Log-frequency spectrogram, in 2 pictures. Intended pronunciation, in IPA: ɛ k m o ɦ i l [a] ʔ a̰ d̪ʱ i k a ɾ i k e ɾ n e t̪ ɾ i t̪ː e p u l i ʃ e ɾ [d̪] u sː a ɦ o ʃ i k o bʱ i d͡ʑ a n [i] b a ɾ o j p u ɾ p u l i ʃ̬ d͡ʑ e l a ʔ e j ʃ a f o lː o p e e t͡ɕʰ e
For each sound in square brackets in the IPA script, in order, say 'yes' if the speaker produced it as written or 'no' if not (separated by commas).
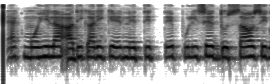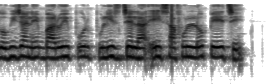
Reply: yes, yes, no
